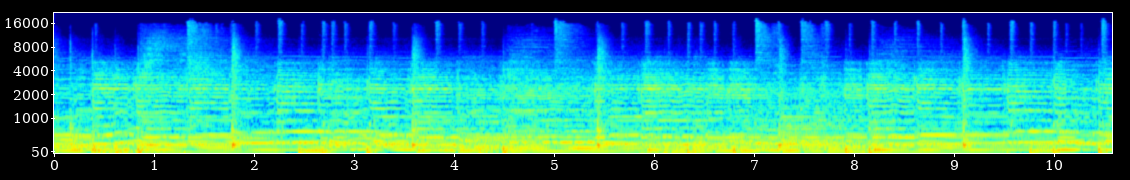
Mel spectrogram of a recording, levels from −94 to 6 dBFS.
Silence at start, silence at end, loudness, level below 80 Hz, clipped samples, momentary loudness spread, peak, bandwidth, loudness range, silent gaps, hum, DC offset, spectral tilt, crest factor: 0 s; 0 s; -28 LUFS; -38 dBFS; under 0.1%; 2 LU; -10 dBFS; 17.5 kHz; 0 LU; none; none; under 0.1%; -6.5 dB/octave; 16 dB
